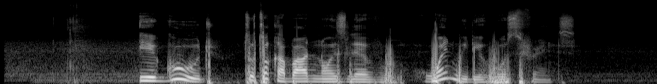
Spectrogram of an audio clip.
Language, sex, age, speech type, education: Nigerian Pidgin, female, 30-45, spontaneous, tertiary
